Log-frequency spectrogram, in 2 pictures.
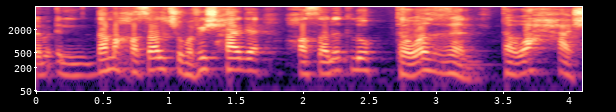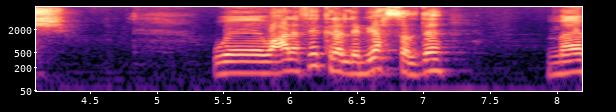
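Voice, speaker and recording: A man with an Egyptian Arabic accent giving commentary on current events. His voice sits a little high for a man. He drags out key words for emphasis. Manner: emphatic, slows for stress. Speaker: channel host. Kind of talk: commentary on news quotes.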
